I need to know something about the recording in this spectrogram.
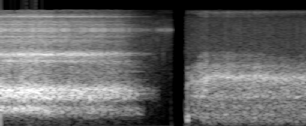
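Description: Darth Vader's respirator breathing sound effect: two hissing mechanical breaths. The first is louder and ends about a second in, and the second follows right after and slowly fades.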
